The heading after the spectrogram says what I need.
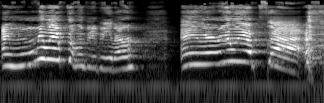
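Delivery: tiny mouse-like voice. Quoting a frustrated woman, in her little mousy voice. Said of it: "her little mousy voice".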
